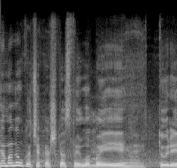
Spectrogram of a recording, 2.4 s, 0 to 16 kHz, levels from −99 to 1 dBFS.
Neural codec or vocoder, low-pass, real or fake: codec, 44.1 kHz, 7.8 kbps, Pupu-Codec; 14.4 kHz; fake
